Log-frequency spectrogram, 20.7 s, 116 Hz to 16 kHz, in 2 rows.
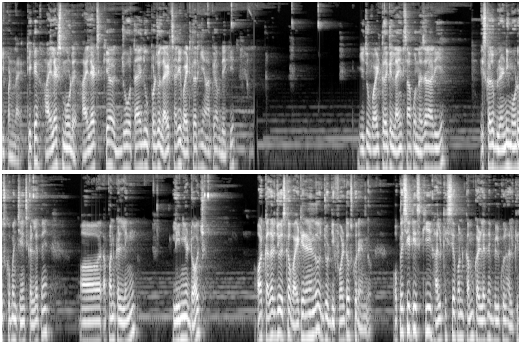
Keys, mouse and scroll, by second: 3.7 space, 3.8 ctrl+click, 4.3 space, 5.5 ctrl+click, 7.2 space, 7.3 click, 10.8 click, 14.3 click, 18.8 click.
